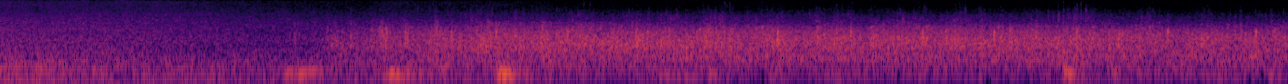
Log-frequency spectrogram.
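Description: A soft, even rushing noise, then audience applause that breaks in about one and a half seconds in and keeps going steadily.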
